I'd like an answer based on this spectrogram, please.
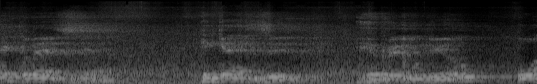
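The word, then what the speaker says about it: ἐκκλησία: Sua definição etimológica, a palavra etimologia, quer dizer, na raiz da expressão, na raiz da palavra, igreja, no grego se pronuncia eclésia, que quer dizer reunião ou assembleia, ou então chamados, tirados para fora.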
